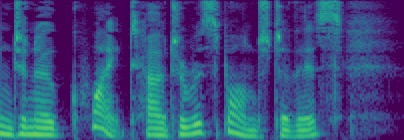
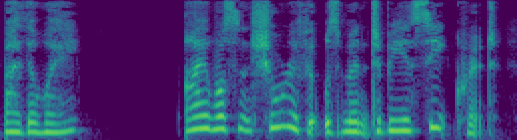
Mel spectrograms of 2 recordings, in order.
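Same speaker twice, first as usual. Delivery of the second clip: lightly voiced higher-pitched young lady; 6 semitones higher than usual. A narrator's reading. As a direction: explain yourself in a lightly raised lady's voice.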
